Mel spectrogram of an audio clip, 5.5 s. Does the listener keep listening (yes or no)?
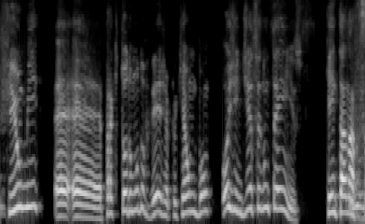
no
